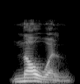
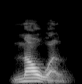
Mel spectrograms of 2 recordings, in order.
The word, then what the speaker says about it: Nowen: Pero la verdad guardada en la memoria de los pueblos originarios es que se puede escribir Nowen, pero se pronuncia nowel uniendo la a y la o. Nowell, un sonido que resuena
